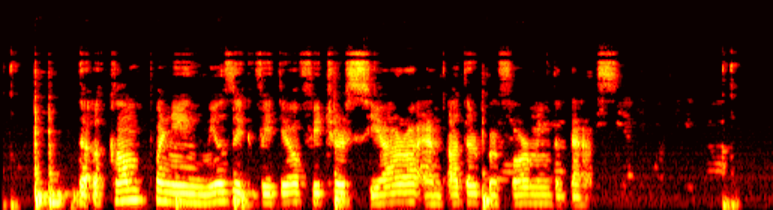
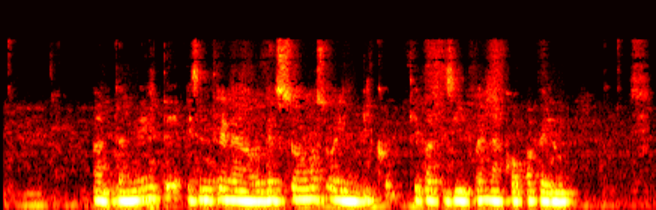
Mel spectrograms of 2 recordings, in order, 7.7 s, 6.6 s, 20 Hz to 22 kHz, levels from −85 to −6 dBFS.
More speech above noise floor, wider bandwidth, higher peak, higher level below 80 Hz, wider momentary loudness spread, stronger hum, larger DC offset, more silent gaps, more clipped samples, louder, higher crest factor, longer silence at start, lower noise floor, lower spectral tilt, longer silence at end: first, 44 dB vs 33 dB; second, 9.4 kHz vs 10.5 kHz; about the same, -2 dBFS vs -2 dBFS; about the same, -44 dBFS vs -40 dBFS; about the same, 10 LU vs 12 LU; neither; neither; neither; neither; second, -18 LUFS vs -15 LUFS; about the same, 16 dB vs 12 dB; second, 0.1 s vs 0.3 s; first, -62 dBFS vs -47 dBFS; second, -4.5 dB/octave vs -7.5 dB/octave; second, 0.35 s vs 0.85 s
